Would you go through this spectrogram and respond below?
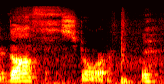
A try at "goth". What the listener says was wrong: Goff. So Goff is the street. Goth is the thing. For some reason he's pronouncing goth with an F.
